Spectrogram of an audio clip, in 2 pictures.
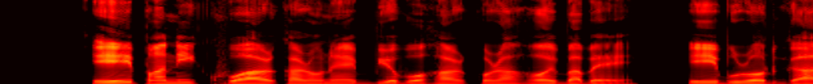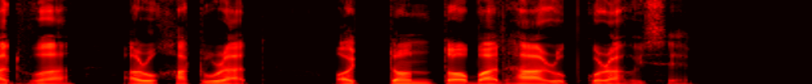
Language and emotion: Assamese, neutral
